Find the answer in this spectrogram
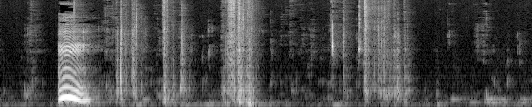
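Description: A child chewing a gummy candy nigiri, with scattered wet mouth clicks and smacks. A short hummed "mm" rises and falls about half a second in.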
